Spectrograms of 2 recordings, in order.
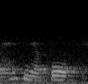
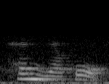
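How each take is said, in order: First: The first syllable ends in a t sound. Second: The first syllable ends in an n sound. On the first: The speaker calls it wrong. "đừng có đọc là hết nhà cô" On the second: The speaker calls it right. "chúng ta sẽ đọc là gì? Hèn nhà cô"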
